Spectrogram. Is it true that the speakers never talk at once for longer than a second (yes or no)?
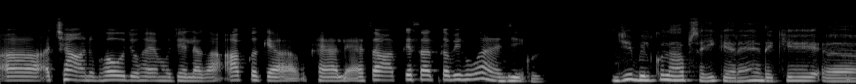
yes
